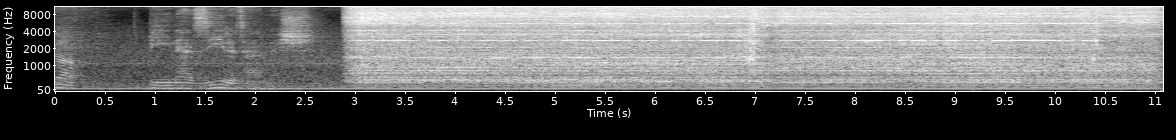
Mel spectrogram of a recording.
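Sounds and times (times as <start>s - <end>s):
meat bandsaw cutting bone: 2.9s - 11.0s.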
